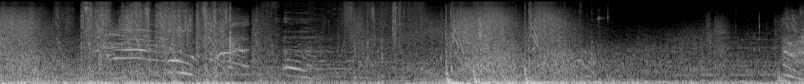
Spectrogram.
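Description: Turret gunfire in Mass Effect 2 pounds out rapid, continuous volleys layered with booms and sweeping whines, loud and dense throughout before easing slightly near the end.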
